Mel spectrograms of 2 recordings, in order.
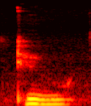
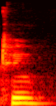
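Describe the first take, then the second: First: The vowel is said with strongly rounded lips. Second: The vowel is said without clear lip rounding. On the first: The speaker calls it right. "See my mouth? ... That W because it's important" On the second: The speaker calls it wrong.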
